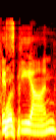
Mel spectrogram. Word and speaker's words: Guillain-Barré: It's Guillain-Barré. – Guillain-Barré syndrome.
